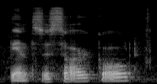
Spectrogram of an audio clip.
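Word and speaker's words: Balthasar Gold: For the gold, I base coat it in Banthasar gold, that's how you pronounce it.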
